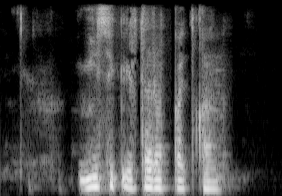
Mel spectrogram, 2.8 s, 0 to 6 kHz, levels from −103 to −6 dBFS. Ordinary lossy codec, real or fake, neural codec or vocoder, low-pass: AAC, 32 kbps; fake; codec, 44.1 kHz, 2.6 kbps, SNAC; 5.4 kHz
